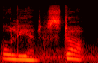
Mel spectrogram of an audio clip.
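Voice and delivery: urgent hushed whisper. Acted. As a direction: breathe it out under your breath. Urgent game line whispered.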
